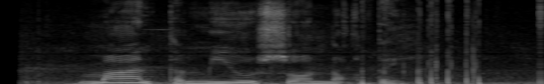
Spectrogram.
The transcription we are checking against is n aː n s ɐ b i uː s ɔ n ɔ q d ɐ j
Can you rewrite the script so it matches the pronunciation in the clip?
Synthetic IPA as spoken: m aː n t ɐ m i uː s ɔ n ɔ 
